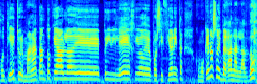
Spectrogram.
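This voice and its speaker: Over noticeable background noise, a high-pitched woman talks at a fairly quick pace with ordinary pitch variation. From Jaén, Andalusia, Spain. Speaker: podcast co-host. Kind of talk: casual chat. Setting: in a car.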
